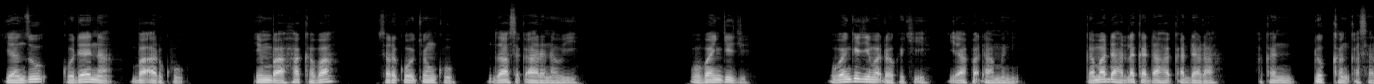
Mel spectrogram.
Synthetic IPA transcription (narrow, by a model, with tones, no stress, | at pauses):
jɐ˨nzu˦kʷu˨de˦na˨ | ba˦ʔa˨rkʷu˨ | ʔɪ˦mbaː˨ɦa˦ka˨ba˦ʔ | sɐ˦rkʷʼoː˦kʲʼɪ˦ŋkʷu˨ | zaː˦su˨kʼaː˦ɽa˨na˦wjiː˦ | ʔʊ˨bɐ˦ŋɡʲɪ˦d͡ʒiː˨ | ʔʊ˨bɐ˦ŋɡʲɪ˦d͡ʒiː˨mɐ˦ɗa˨wkɐ˨kʰʲḭː˦ | jaː˦ɸɐ˦ɗa˨mʊ˦niː˨ | ɡ̥ɐ˨me˦da˨ɦa˨lːɐ˦kɐ˨rda˨ʔa˦ha˨kʼɐ˦dːɐ˨ɽaː˦ | ʔa˨kɐ˦˨nd̥ʊ˦kʰːɐ˨ŋkʼɐ˦sɐ˦r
